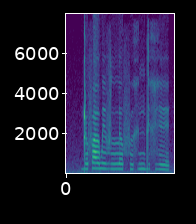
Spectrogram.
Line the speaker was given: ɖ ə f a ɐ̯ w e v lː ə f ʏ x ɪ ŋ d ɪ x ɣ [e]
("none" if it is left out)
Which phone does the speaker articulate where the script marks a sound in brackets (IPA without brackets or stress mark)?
e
